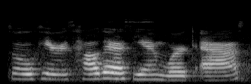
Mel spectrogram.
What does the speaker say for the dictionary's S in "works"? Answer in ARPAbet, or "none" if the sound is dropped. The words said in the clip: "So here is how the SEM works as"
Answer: none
